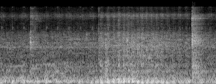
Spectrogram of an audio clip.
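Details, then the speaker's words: Honda Supra X 125 fuel-injected single-cylinder engine after cam timing chain replacement for a noisy engine, revved up: even, steady beat with no chain rattle, very smooth; timing chain now quiet, normal running. "Sangat mantap, halus sekali. Halus, tidak ada suara kemrecek, betul-betul halus."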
